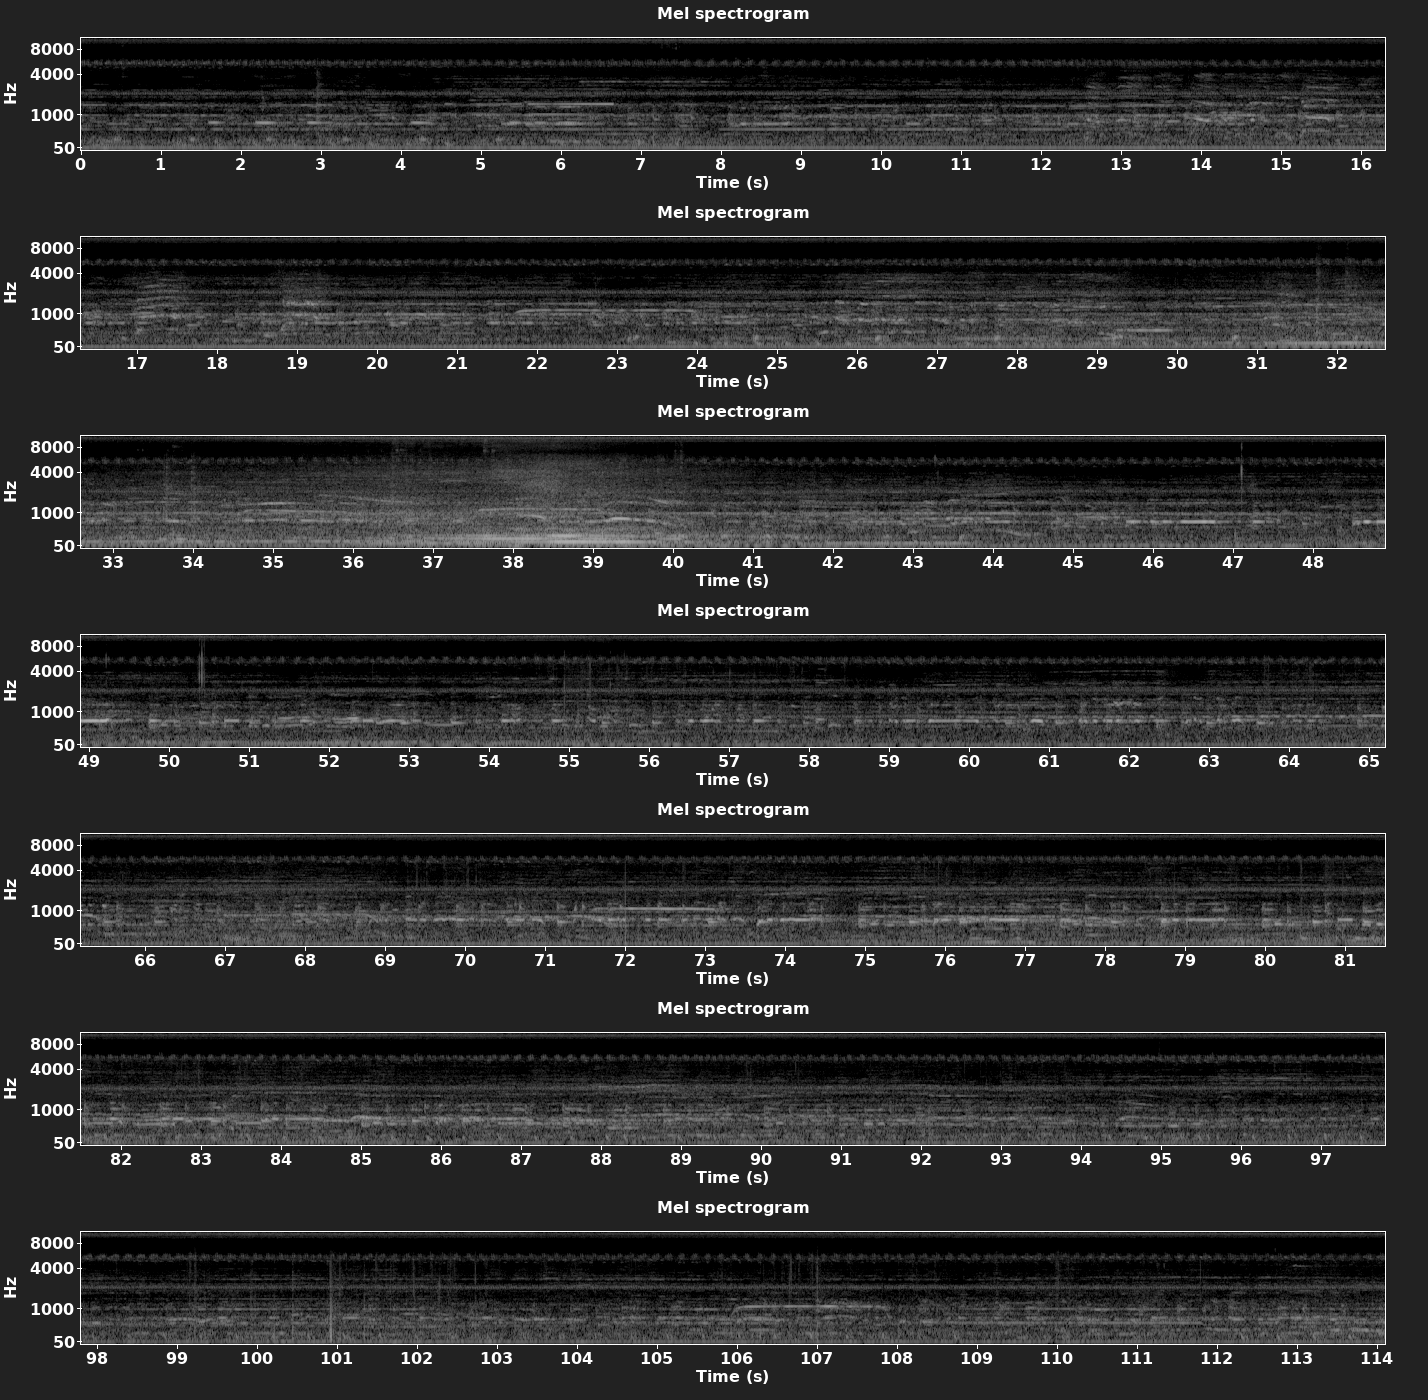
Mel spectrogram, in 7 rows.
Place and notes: Rue Alsace Corre, Cilaos, Réunion - 20200313 210126 hystérie électorale CILAOS
hystérie électorale CILAOS ÎLE DE LA RÉUNION, enregistrée au smartphone.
